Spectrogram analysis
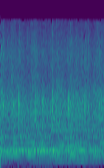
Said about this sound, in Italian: Vogliamo fare un applauso al Signore. Amen.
